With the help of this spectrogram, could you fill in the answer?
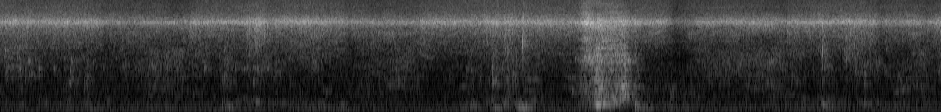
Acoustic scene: restroom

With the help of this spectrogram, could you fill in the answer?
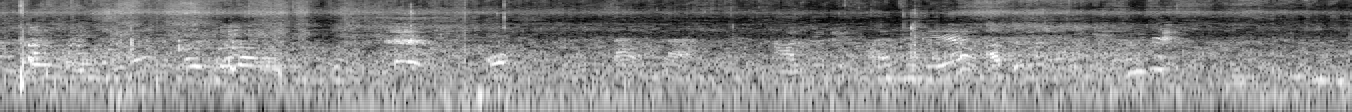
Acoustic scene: residential area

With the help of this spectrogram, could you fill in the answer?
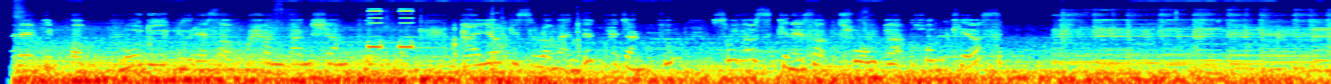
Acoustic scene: car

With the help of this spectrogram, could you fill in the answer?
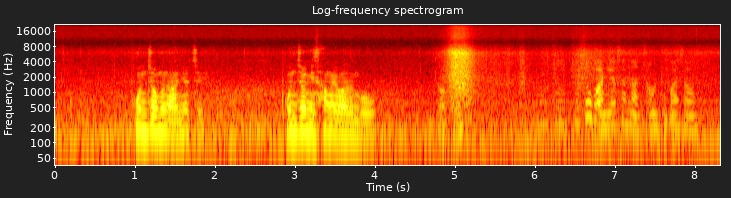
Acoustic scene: car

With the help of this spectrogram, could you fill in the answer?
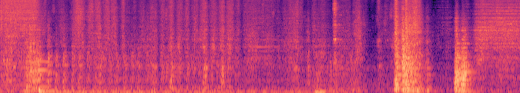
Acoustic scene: kitchen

